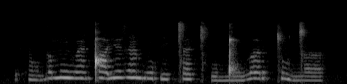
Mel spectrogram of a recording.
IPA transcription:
ħ ũ˨ ɡ ə˦ m ũ˦ v ɛ̃˦ ǃ a˦ j ɪ˦ z ɛ̃˦ b ũ˦ ʔ i˧ ǀ ɛ˦ ǀʰ u˨ ŋ͡ǃ ũ˨ v ɜ˦ r ǀ ũ˦˨ ŋ͡ǀ ɜ˧

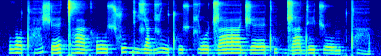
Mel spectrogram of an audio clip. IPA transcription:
ð ɔ tʰ a̤ ʃ ɾ ɛ ɡ͡ǀ aː ɡ h oː ʃ s u ɡ i ʑ a ɡ ʑ u tʰ u ʃ t͡ɕ oː ɖ͡ʐ aː d͡ʒ ɛː tʼ i ɡ ɖ͡ʐ a d e t͡ʃ oː ŋ o̤ tʰ a̤

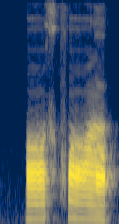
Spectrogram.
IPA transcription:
ɑ̃ x f ɑ̃ ɐ̯

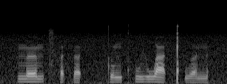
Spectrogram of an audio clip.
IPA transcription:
m œː˥ m t͡sʰ ɐ˨ t̚ ɐ˨ t̚ | t̪ ʊ˧ ŋ kʷʰ iː˥ w aː˨ t̚ kʷʰ ɐ˨ n

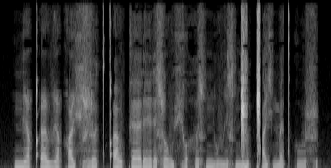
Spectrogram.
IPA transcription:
n i˩˧˩ qʼ i˧˩ v i˧˩ q ø˩˧˩ ç ɮ ɵ˧˩ t qʼ ɯ˨˦ v k ɛ˩˧˩ ɾ e˩˧˩ ɾ e˦ ɬ o˥˨ v ç o˨˦ h ɯ˥˨ ɬ ɲ u˩˧˩ v i˩˧˩ ɬ ŋ͡ǁ ɯ˥˨ ǁ a˦ ç m ɛ˥˨ t k u˨˦ ɬ

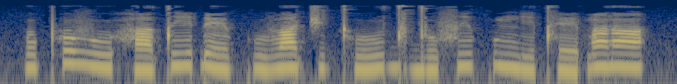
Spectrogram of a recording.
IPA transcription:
ʊ˨ pʰ ʊ˦ v uː˨ h a˨ t i˦ ɗ eː˨ kʷ i˨ β a˦ t͡ʃ i˨ kʰ uː˨˦ d ʊ˨ d u˨ f iː˦ kʷ ɪ˦ ŋ iː˨ tʰ eː˨ ɓ ã˦ ɾ ã˦

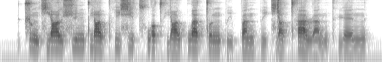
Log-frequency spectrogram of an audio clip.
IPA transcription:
ʈ͡ʂ ʊ˥˩ ŋ ɕ j ɑ˥ ʊ̯ ɕ y˥ n t̪ j ɑ˥˧ ʊ̯ pʰ i˥˧ ɕ i˥˩ t͡sʰ w ɔ˥ t̪ʰ j ɑ˧˥ ʊ̯ p w ä˥ t̪ ɤ˥ ŋ p ḭ˨˩ p a˥ n p i˧˥ t͡ɕ j ɑ˧ ʊ̯ t̪ʰ ä˥˩ ɻ a̰˨˩ n pʰ ɥ ɛ˥ n

